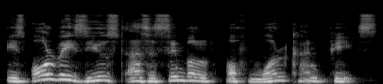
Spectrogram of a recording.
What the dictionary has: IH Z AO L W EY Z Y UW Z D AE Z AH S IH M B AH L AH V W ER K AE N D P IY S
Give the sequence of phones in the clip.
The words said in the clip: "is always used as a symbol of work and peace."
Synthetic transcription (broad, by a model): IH Z AO L W EY Z Y UW Z D AE Z AH S IH M B AH L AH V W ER K AE N D P IY S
